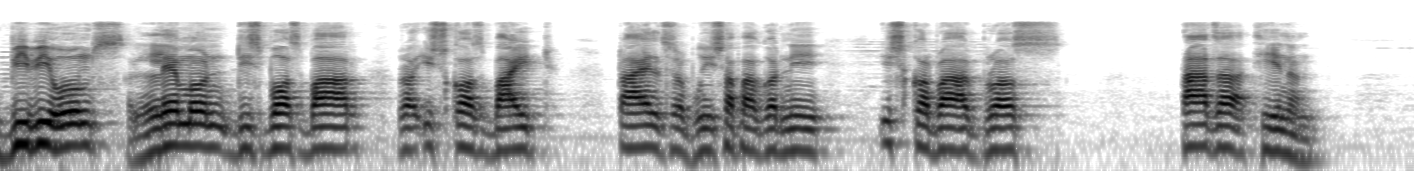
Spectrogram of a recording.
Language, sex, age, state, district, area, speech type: Nepali, male, 45-60, West Bengal, Kalimpong, rural, read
